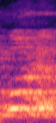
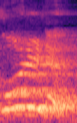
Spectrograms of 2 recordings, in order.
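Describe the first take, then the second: First: The L is silent in the word. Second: The L is pronounced in the word. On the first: The speaker calls it right. "एल silent होता है" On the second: The speaker calls it wrong. "कुल्ड तो नहीं पढ़ोगे आप लोग?"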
